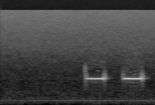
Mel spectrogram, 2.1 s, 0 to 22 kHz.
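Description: Two short electronic beeps at the same pitch, about half a second apart, heard through a Whistler WS1080 scanner's speaker as its playback moves on to the next recorded radio transmission.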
